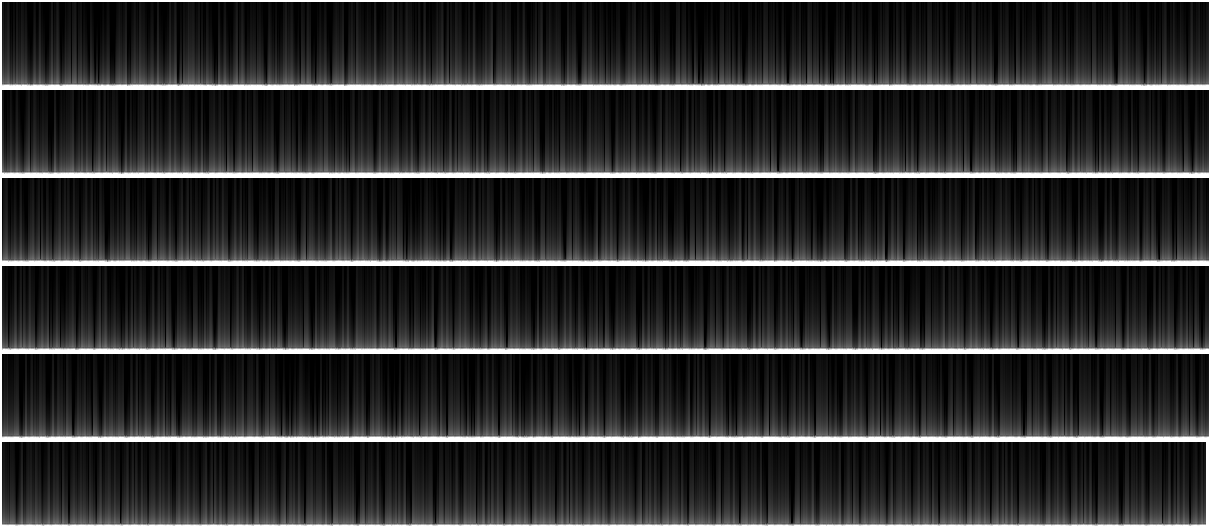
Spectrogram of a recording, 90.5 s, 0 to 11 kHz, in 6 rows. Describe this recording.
system 100 drones 5
A series of drone sounds created using a Roland System 100 modular synth. Lots of deep roaring bass.
background, vintage-synth, deep, drone, low, Roland-System-100, analog-synthesis, modular-synth, ambience, bass, synthesizer, bass-drone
